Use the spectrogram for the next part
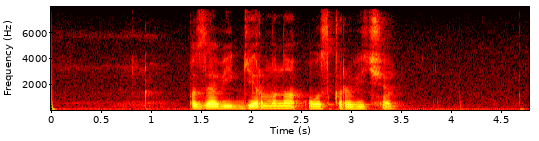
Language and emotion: Russian, neutral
